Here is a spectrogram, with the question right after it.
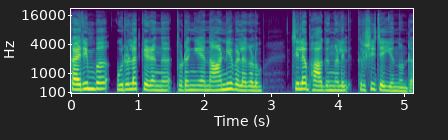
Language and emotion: Malayalam, neutral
